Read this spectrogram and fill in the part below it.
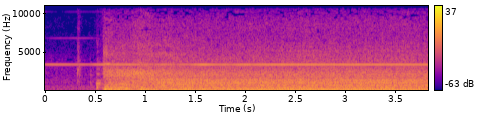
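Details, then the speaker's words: M931A2 5-ton truck, 8.3 L 6CTA diesel, with all fuel lines and filters replaced: brief crank, catches within half a second and settles into a steady, even idle; healthy fuel delivery, properly serviced start. "how these trucks should start"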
